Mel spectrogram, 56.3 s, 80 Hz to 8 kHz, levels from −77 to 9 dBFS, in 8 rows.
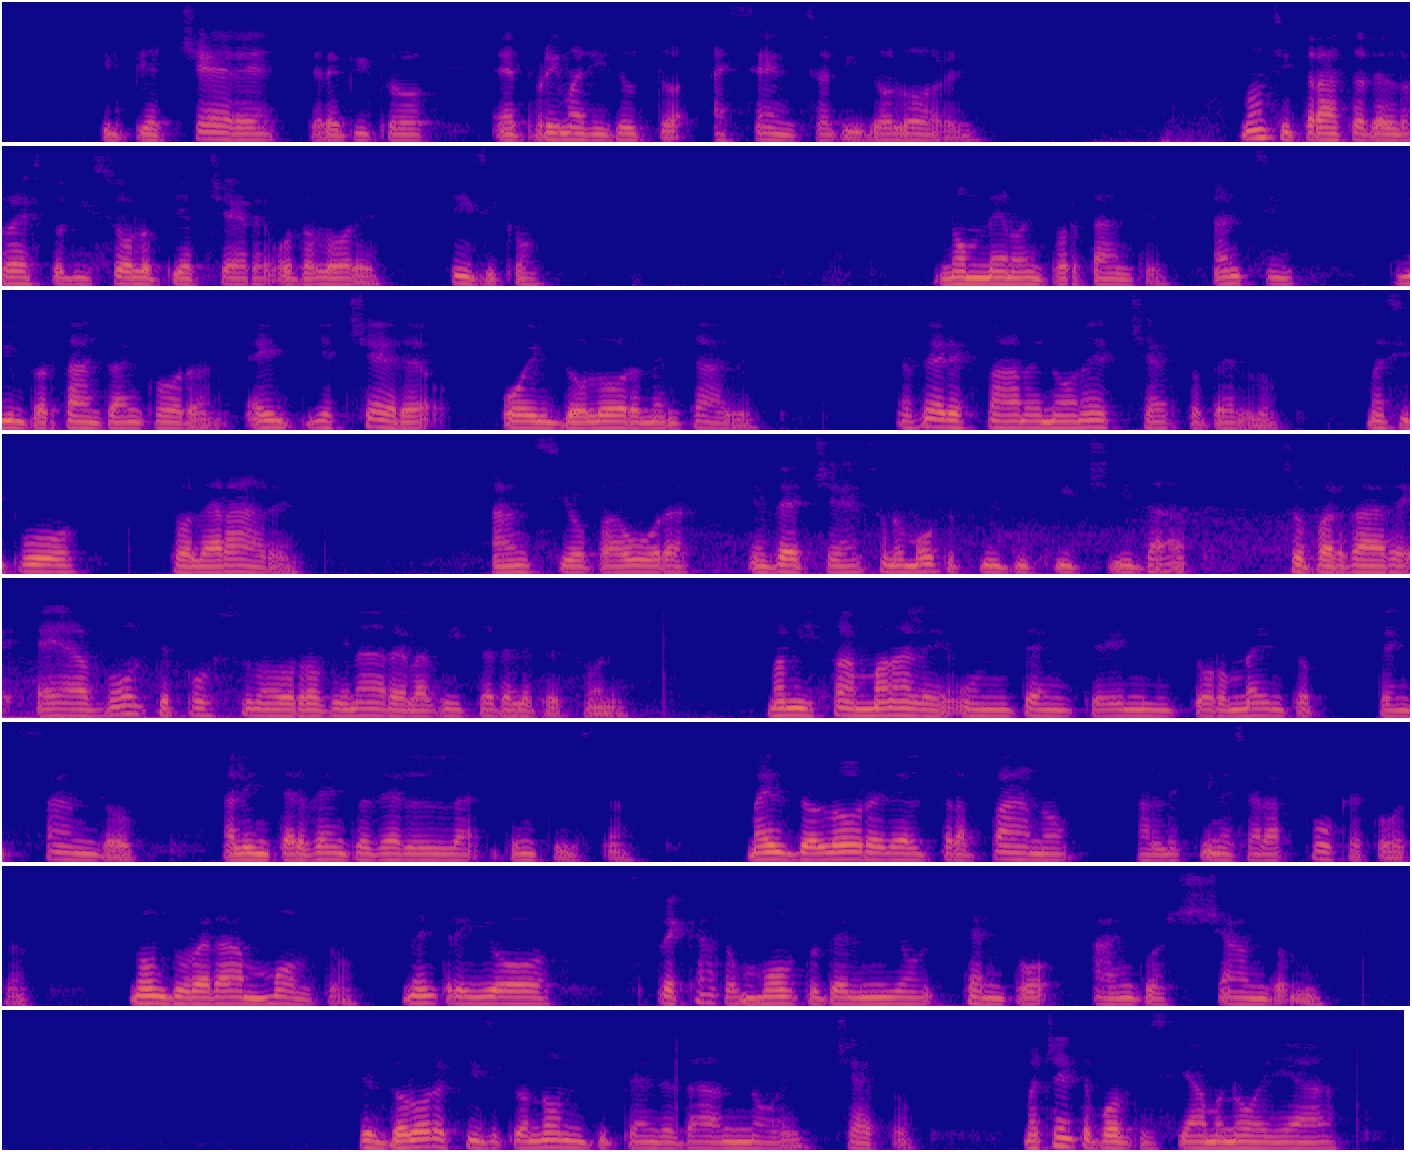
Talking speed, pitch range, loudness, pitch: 125 wpm, 120-135 Hz, -31 LUFS, 130 Hz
